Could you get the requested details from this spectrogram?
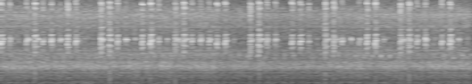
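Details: Engine at idle: sharp high belt chirp about twice a second, worsening over a month and fading once warm; harmonic balancer broken, crank pulley wobbling; new balancer removed noise and wobble.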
